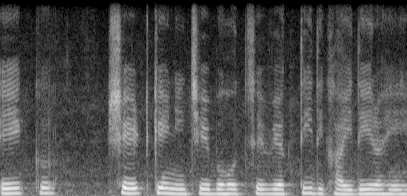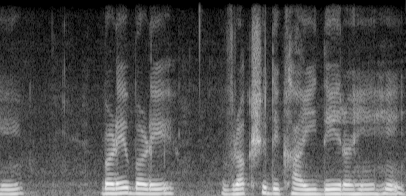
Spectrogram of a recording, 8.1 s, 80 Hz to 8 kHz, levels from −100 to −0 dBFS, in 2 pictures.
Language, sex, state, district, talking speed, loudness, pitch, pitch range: Hindi, female, Uttar Pradesh, Gorakhpur, 125 wpm, -16 LUFS, 185 Hz, 185-200 Hz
